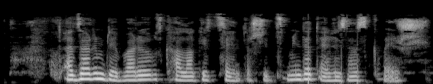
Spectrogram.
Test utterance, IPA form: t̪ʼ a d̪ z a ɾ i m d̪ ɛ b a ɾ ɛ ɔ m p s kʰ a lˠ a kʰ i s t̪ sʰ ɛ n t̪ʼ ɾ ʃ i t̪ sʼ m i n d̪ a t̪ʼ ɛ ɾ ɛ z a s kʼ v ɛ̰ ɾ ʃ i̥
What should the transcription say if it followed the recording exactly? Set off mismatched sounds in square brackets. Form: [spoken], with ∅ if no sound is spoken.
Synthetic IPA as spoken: t̪ʼ a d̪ z a ɾ i m d̪ ɛ b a ɾ ɛ ɔ [∅] p s kʰ a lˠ a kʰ i s t̪ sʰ ɛ n t̪ʼ ɾ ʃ i t̪ sʼ m i n d̪ a t̪ʼ ɛ ɾ ɛ z a s kʼ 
